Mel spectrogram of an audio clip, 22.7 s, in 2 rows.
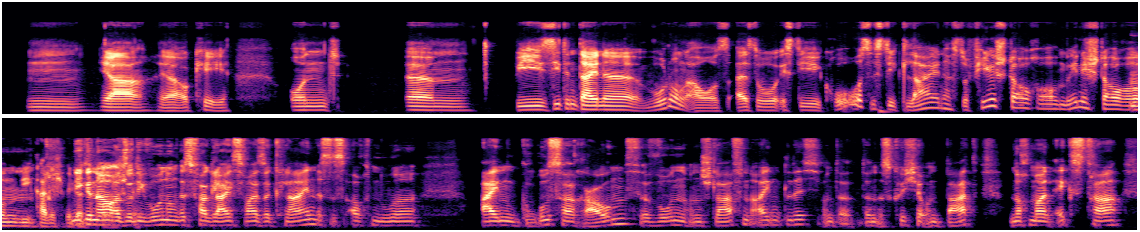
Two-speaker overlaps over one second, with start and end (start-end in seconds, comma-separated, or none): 11.3-12.6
